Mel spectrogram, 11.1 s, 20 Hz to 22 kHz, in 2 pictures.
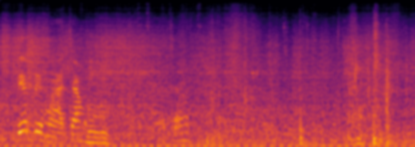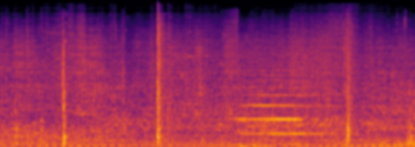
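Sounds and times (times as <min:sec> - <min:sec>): train carriage rumbling: 0:00.0 - 0:11.0
sharp metallic clanks: 0:03.3 - 0:08.8.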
